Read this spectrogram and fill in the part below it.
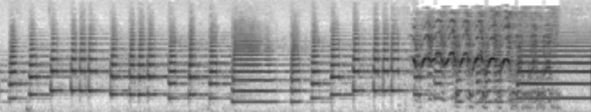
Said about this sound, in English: release the horses.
